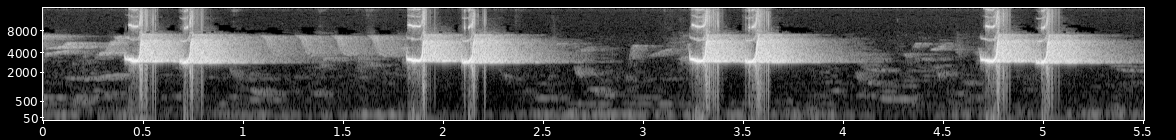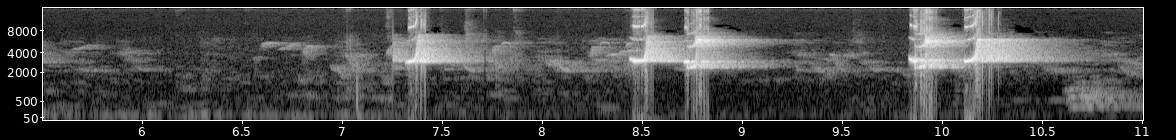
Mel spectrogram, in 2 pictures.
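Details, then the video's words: A female quail (chinga batair) gives harsh, buzzy calls, each starting with a sharp click, repeating about every one and a half seconds against a quiet background. "female quail sounds chinga batair"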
